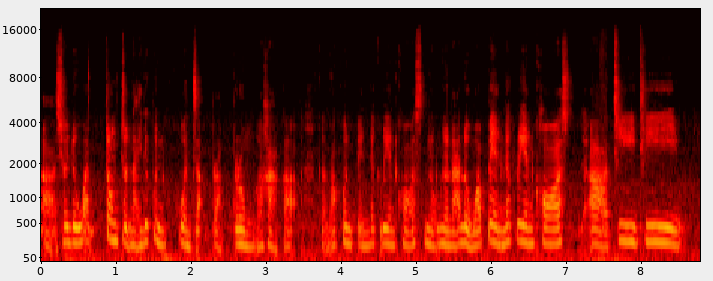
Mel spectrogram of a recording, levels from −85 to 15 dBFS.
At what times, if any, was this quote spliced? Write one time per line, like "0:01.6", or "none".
0:06.1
